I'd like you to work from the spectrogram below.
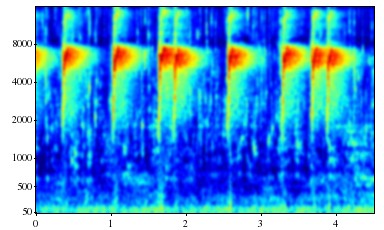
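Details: Common iora, a tutor recording for training captive songbirds, voice described as rough and dense: sharp high notes, each falling and fading, repeated about every half to one second with irregular gaps, over a faint low hum.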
